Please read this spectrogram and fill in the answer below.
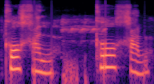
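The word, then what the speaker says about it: chorale: Pokoknya itu tetap dibaca K, C-nya dibaca K gitu. Jadi kohal.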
